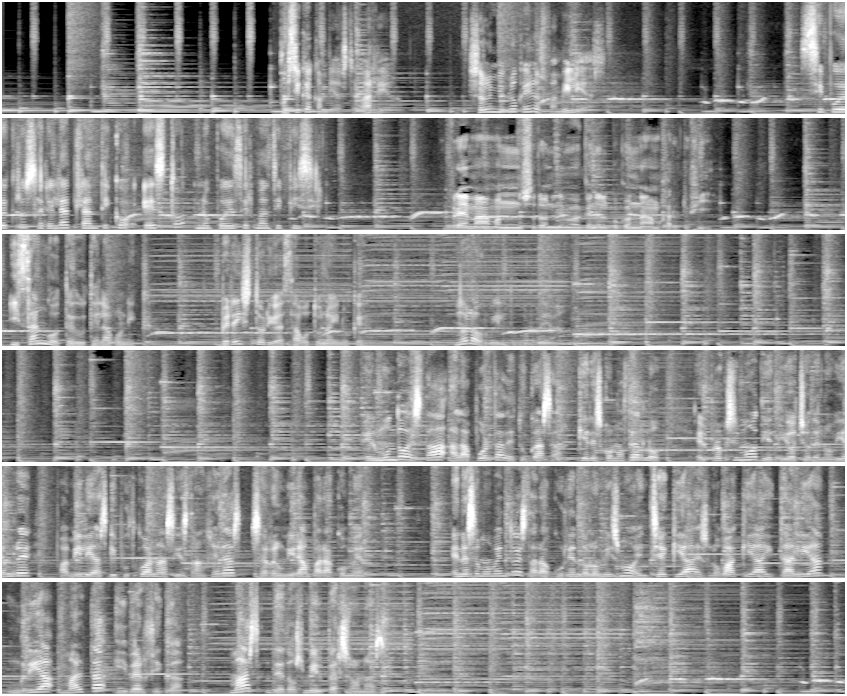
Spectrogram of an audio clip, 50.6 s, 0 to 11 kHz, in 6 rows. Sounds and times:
Music: 0:00.0 - 0:50.5
Speech: 0:02.8 - 0:03.9, 0:04.7 - 0:06.0, 0:08.0 - 0:11.7, 0:12.9 - 0:15.6, 0:17.0 - 0:18.3, 0:19.0 - 0:20.5, 0:21.4 - 0:22.4, 0:28.9 - 0:37.4, 0:38.2 - 0:46.0.

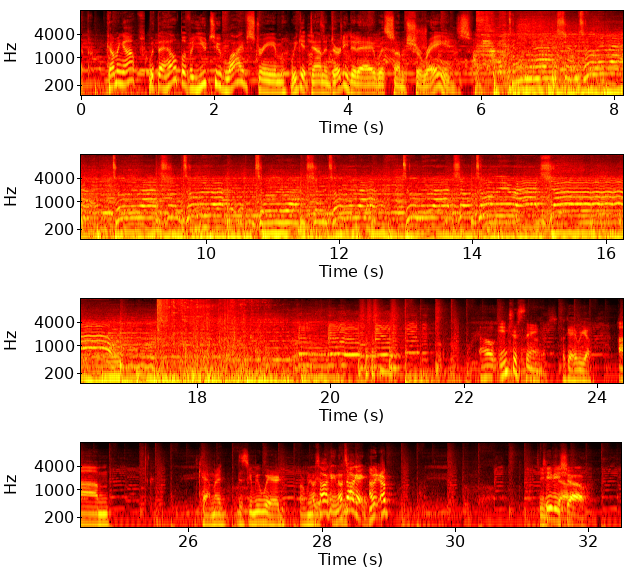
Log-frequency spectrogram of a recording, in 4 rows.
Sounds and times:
Music: 0:00.0 - 0:32.4
Speech: 0:00.4 - 0:05.9, 0:22.2 - 0:24.8, 0:26.2 - 0:29.0.

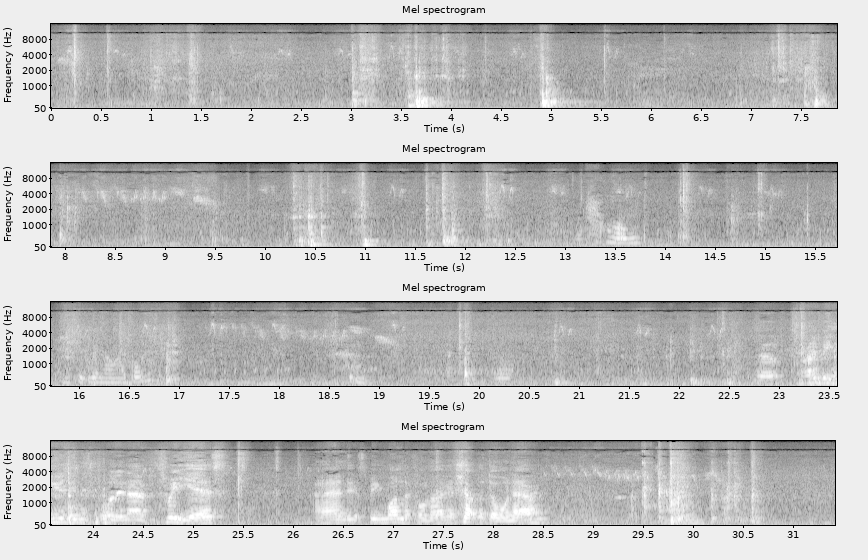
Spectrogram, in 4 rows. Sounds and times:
Chirp, tweet: 0:08.0 - 0:11.4, 0:17.3 - 0:19.3, 0:28.5 - 0:30.4.

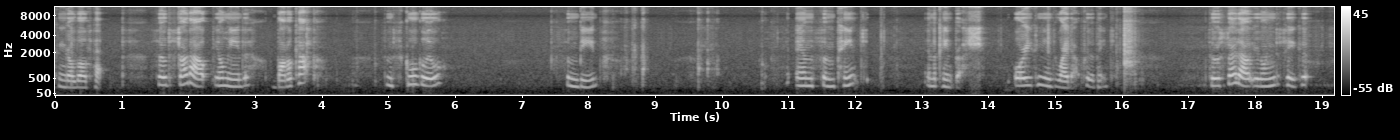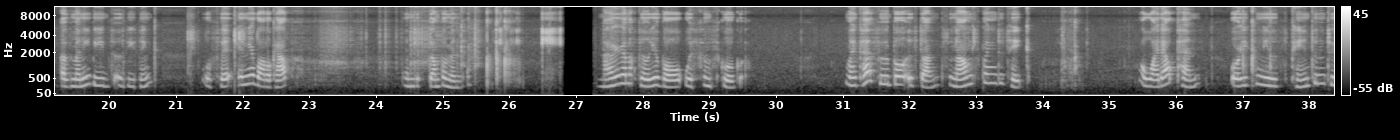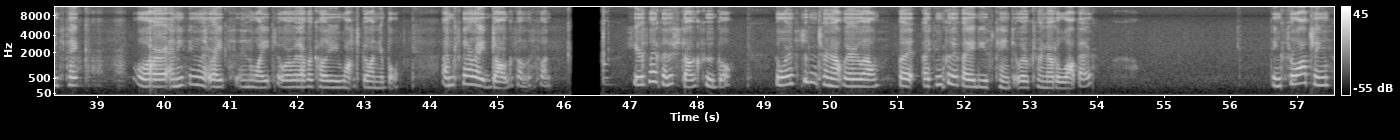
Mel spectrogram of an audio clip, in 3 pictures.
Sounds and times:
Speech: 0:00.0 - 0:00.8, 0:01.5 - 0:04.0, 0:04.9 - 0:05.9, 0:07.6 - 0:08.4, 0:11.0 - 0:12.2, 0:13.0 - 0:15.9, 0:17.3 - 0:20.7, 0:21.4 - 0:22.7, 0:24.4 - 0:25.4, 0:27.4 - 0:29.6, 0:31.0 - 0:33.8, 0:35.4 - 0:38.8, 0:39.6 - 0:43.6, 0:44.2 - 0:45.8, 0:47.0 - 0:48.6, 0:49.2 - 0:54.0, 0:56.6 - 0:57.5.

